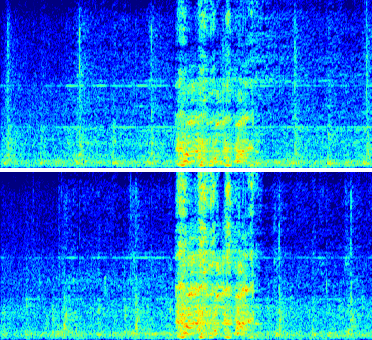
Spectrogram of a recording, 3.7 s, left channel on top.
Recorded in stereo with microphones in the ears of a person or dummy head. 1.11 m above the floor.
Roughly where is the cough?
Right.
